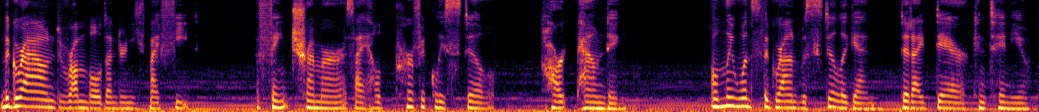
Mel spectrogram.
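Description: A young woman playing a wry campground manager, telling a horror story in a measured, scripted first-person style. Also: sits low, close to an everyday voice. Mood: grave. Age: young adult. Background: music.

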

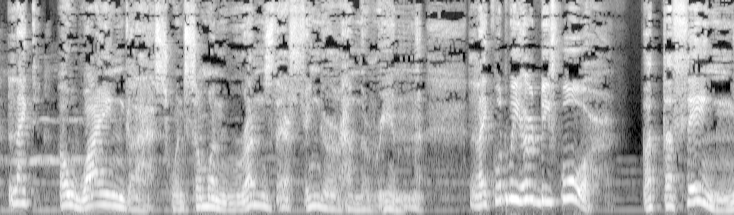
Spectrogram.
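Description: An actor playing a frightened, haunted shopkeeper in a radio horror drama, halting and stammering in distress. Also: male voice, fairly high pitch, darkish tone. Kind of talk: old-time radio horror drama acting.

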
